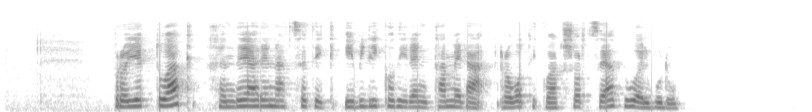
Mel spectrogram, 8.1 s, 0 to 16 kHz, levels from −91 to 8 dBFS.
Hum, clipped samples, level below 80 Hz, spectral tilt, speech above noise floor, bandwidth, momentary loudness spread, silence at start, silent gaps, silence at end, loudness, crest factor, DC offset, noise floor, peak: none; under 0.1%; -82 dBFS; -4 dB/octave; over 47 dB; 7.6 kHz; 9 LU; 1.15 s; none; 1.35 s; -43 LUFS; 22 dB; under 0.1%; under -90 dBFS; -24 dBFS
